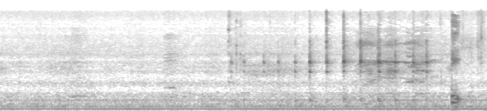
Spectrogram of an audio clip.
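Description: Faint handling sounds from a plastic scoop and a glass water bottle as powder is tipped in. Quiet at first, then a run of light clicks and taps over the last few seconds, some with a brief glassy ring.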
